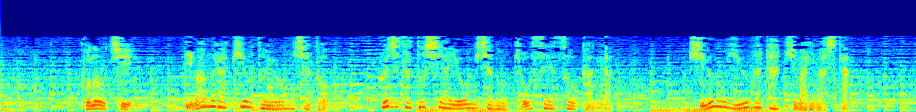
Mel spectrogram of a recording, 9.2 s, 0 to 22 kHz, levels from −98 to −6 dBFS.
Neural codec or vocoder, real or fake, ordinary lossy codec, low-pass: none; real; MP3, 24 kbps; 7.2 kHz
